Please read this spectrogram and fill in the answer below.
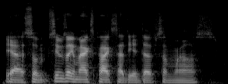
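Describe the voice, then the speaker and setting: A man who is sick and sounds a bit nasal, casually breaking down a game replay as a video host, often clearing his throat. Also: on the low side, racing, sharp tone. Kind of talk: casual game analysis commentary.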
